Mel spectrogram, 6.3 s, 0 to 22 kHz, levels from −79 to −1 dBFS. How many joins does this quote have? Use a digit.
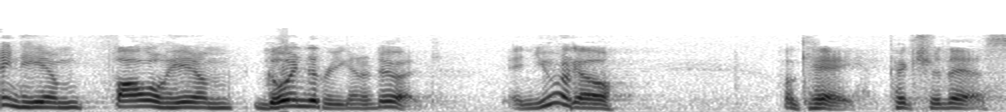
3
